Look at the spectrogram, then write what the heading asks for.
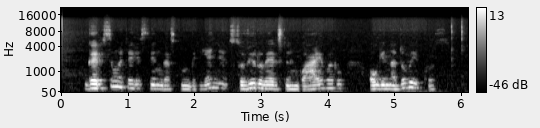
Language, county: Lithuanian, Panevėžys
